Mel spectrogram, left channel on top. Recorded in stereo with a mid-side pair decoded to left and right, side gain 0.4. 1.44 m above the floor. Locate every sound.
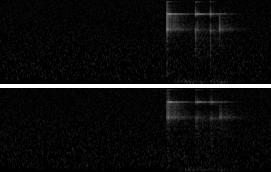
1.7 s a clink: 65° left, 4 m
